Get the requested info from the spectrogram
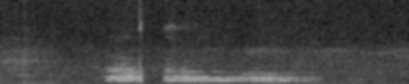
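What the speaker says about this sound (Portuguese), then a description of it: "Ei, mano, silencia esse cachorro aí," A dog gives one short bark followed by a drawn-out yelp somewhere nearby in a room, a single brief outburst against a quiet background, with no talk.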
